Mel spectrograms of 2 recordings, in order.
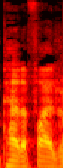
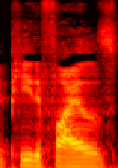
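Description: First: "pedophiles" with short e, PED-uh-files; American-style pronunciation. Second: "pedophiles" as PEE-duh-files; Irish pronunciation. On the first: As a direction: say "pedophiles" starting like the word "ped". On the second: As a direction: say "pedophiles" with a long ee up front. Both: Shown as a demonstration. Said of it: "in Ireland we say pedophiles".

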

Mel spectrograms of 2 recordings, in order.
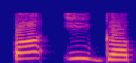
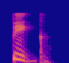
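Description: First: "P, E, G" as phonic p, short i, g; sounded out. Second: "pig" joined as one word; blended word. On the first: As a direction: sound out "P, E, G", not as letter names. ("P, E, G" अलग-अलग ध्वनियों में) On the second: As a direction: blend the three sounds into "pig". ("pig" एक शब्द में जोड़कर) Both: Shown as a demonstration. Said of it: "write a middle sound".

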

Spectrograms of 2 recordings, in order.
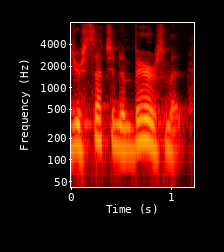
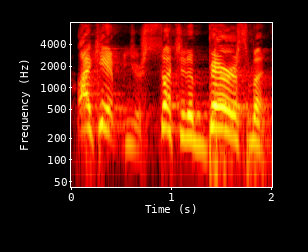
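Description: First: Said in the usual way. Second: Loud, higher exasperated outburst; berating parent. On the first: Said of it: "has never said". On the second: Retold or imitated. Parent at a child's game, loudly berating the kid. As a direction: scold harshly, exploding on the key word. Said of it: "like some parents".

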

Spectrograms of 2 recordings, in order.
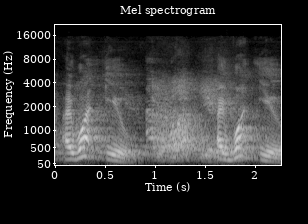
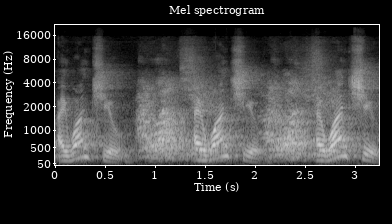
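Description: First: "I want you" with T stopped before you; unlinked "I want you"; cut between words. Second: "I want you" as wan-choo; smooth linked "I want you". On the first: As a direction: halt on "want", then "you". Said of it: "끊어서 발음하는 방법". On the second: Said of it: "연음하는 방법". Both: Shown as a demonstration.

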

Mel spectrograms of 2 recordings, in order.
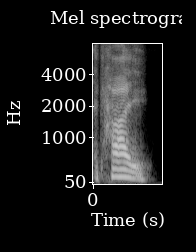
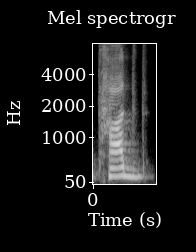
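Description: First: "Tai" rhyming with tie, no d; Tibetan pronunciation. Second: "Tad" as tahd, d sounded; full d pronunciation. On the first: Teacher showing the changed syllable, Tibetan pronunciation. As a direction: drop the d, say "Tai" with a gliding vowel. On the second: Teacher showing the unchanged syllable, d sounded. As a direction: close "Tad" on an audible d. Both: Shown as a demonstration. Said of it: "instead of saying Tad".

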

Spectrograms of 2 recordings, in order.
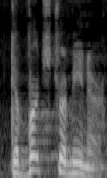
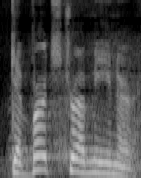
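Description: First: Gewürztraminer said carefully, German style, falling at the end; Gewürztraminer with a hard G sound, gə-VURTS-tra-mee-ner. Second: Gewürztraminer said clearly as a model, with a falling end; repeat Gewürztraminer. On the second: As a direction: model Gewürztraminer for the class to echo. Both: Shown as a demonstration. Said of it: "Everybody say it".

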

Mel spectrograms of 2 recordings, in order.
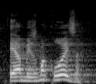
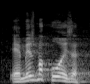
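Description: Both takes have the same delivery.

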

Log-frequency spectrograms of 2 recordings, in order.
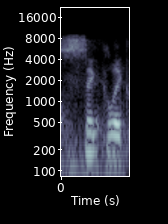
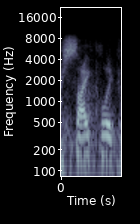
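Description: First: "cyclic" as SICK-lik; short i in the first syllable of "cyclic"; own habitual pronunciation. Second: "cyclic" as SIKE-lik; long i in the first syllable of "cyclic"; alternative pronunciation. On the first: Teacher explaining why it's called that, "cyclic" as SICK-lik. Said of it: "I've always pronounced it cyclic". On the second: Teacher explaining why it's called that, "cyclic" as SIKE-lik. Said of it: "Some people pronounce that cyclic". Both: Shown as a demonstration.

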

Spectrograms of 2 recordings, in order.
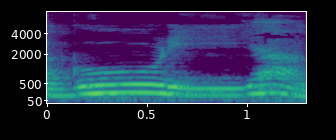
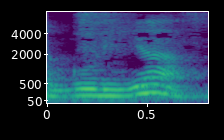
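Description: First: Gudiya stretched slowly; sounding out slowly. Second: Said in the usual way. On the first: Shown as a demonstration. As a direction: draw out Gudiya syllable by syllable.

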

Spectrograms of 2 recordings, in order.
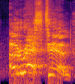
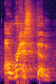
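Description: First: Insistent demand. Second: Said in the usual way. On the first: Acted. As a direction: insist on the arrest. Calling for arrest.

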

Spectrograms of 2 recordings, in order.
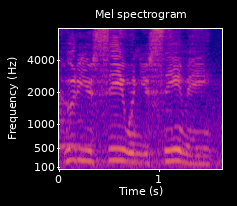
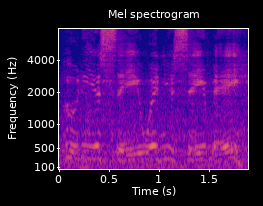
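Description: First: Said in the usual way. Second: Put-on higher, soft croaky voice of an old woman; a lightly croaky old lady asking quietly. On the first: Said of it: "In this book". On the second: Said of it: "croaky voice she said".

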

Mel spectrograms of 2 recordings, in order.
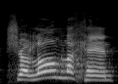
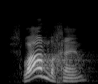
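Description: First: "Shalom Lachem" slowly, with a full "sha-LOHM"; "Shalom" in two clear syllables, Hebrew style; Hebrew pronunciation. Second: "Shalom Lachem" lower, starting "shlahm"; "Shalom Lachem" as shlahm la-KHEN, Aramaic style; Aramaic pronunciation. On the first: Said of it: "Here's what the Hebrew would be". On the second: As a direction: say "Shalom" as one syllable, SHLAHM, then "Lachem". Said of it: "Let's look at the Aramaic". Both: Shown as a demonstration.

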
